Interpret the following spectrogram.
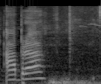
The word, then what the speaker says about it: Abra: it's Abra. That's how you pronounce this. ABRA.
